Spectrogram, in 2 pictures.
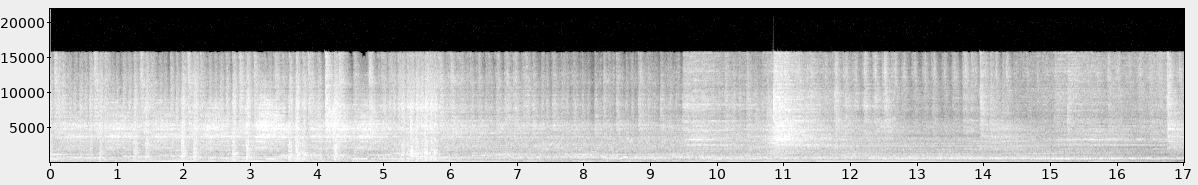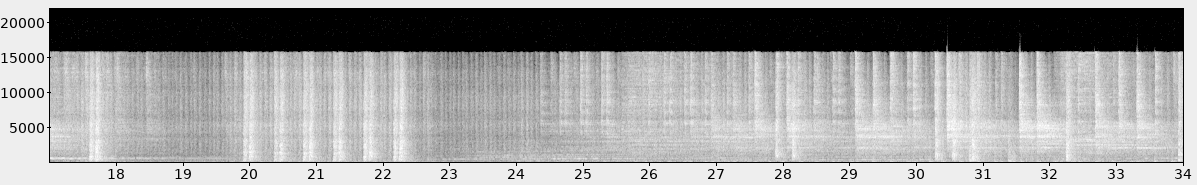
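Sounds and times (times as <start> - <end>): live rock band: 0.0 - 22.4
drum strokes: 0.0 - 23.9, 25.1 - 34.0
cymbal wash: 0.0 - 34.0.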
